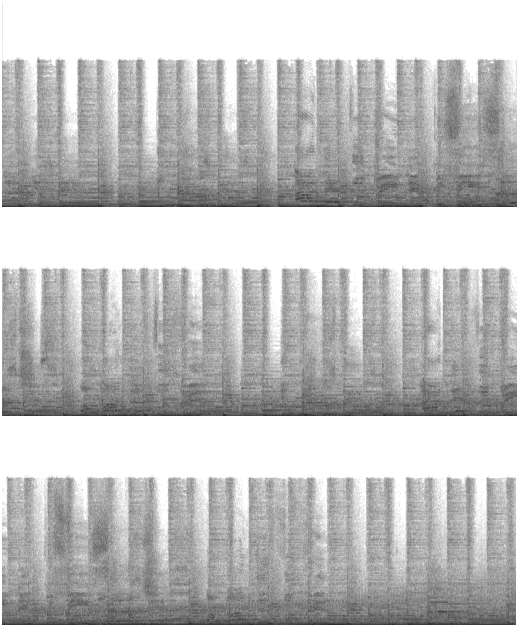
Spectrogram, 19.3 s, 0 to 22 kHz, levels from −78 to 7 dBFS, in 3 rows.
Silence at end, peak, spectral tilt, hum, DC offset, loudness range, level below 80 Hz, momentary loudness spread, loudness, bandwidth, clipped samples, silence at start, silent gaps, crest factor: 0 s; -4 dBFS; -5.5 dB/octave; none; under 0.1%; 1 LU; -22 dBFS; 3 LU; -15 LUFS; 16.5 kHz; under 0.1%; 0 s; none; 10 dB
